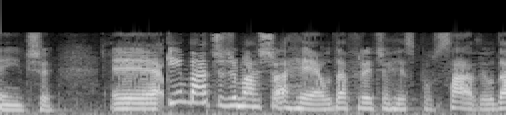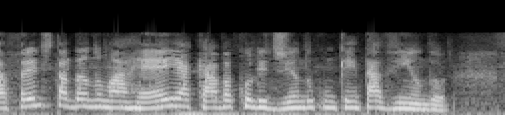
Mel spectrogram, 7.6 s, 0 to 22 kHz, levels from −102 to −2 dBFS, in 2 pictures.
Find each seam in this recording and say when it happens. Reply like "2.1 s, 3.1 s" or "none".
1.2 s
